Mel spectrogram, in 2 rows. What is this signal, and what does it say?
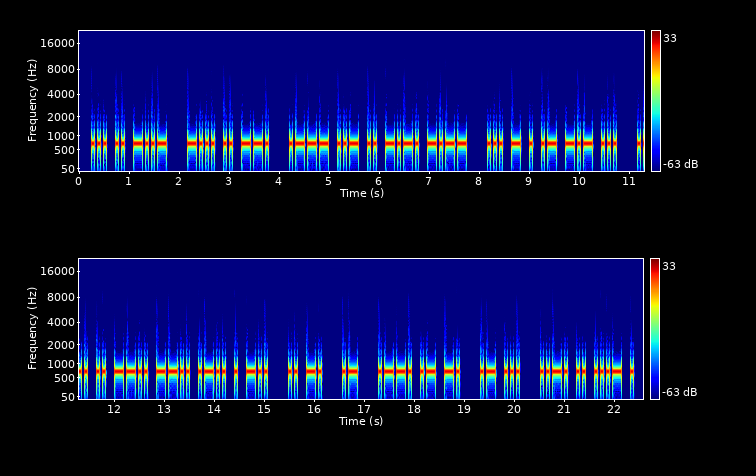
Morse code, heard as a keyed tone, about 20 wpm, 700 Hz. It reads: SIX BIG JUICY STEAKS SIZZLED IN A PAN AS FIVE
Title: Pangram Challenge v2 - 20wpm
